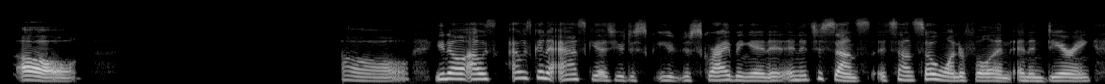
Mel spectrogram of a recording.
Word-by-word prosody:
Oh. 165 Hz, -, +5 dB, 2.6 s
Oh. 175 Hz, -2 st, -5 dB, 0.2 s
You 245 Hz, -, 0 dB
know, 255 Hz, -1 st, +6 dB
I 245 Hz, 0 st, +3 dB
was 250 Hz, 0 st, 0 dB
I 285 Hz, -, -2 dB
was 290 Hz, -2 st, -1 dB
gonna 290 Hz, -3 st, +2 dB
ask 230 Hz, +4 st, -3 dB
you -, -, -2 dB
as 185 Hz, +1 st, -3 dB
you're 190 Hz, -, -5 dB
desc 185 Hz, -1 st, -10 dB
you're 180 Hz, -1 st, -5 dB
describing 190 Hz, +1 st, -2 dB
it, 170 Hz, -2 st, +1 dB
and 180 Hz, +1 st, -2 dB
and 200 Hz, +3 st, -1 dB
it 210 Hz, 0 st, -5 dB
just 275 Hz, -2 st, -5 dB
sounds 170 Hz, -8 st, +1 dB
it 180 Hz, -, -7 dB
sounds 195 Hz, -3 st, -3 dB
so 245 Hz, -1 st, +4 dB
wonderful 175 Hz, -3 st, +1 dB
and 155 Hz, -3 st, -1 dB
and 175 Hz, -2 st, -1 dB
endearing. 165 Hz, 0 st, 0 dB
185 Hz, 155 wpm, -23 LUFS, 170-210 Hz, 2.6 s, know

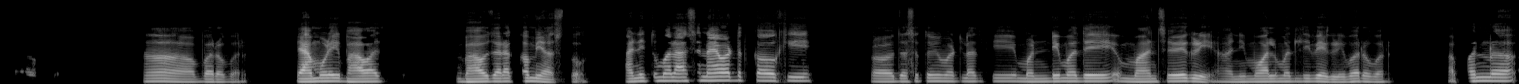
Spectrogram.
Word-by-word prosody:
बरोबर. 300 Hz, +12 st, -23 dB, 1.0 s
हां, 130 Hz, -4 st, 0 dB
बरोबर 120 Hz, +1 st, -5 dB, 0.5 s
त्यामुळे 145 Hz, +3 st, +6 dB
भावाच 135 Hz, +1 st, +3 dB, 0.8 s
भाव 130 Hz, +1 st, +4 dB
जरा 140 Hz, 0 st, +2 dB
कमी 150 Hz, -2 st, +1 dB
असतो 115 Hz, -3 st, -4 dB, 0.4 s
आणि 140 Hz, +3 st, +1 dB
तुम्हाला 170 Hz, 0 st, +2 dB
असं 180 Hz, +2 st, -4 dB
नाही 175 Hz, 0 st, +6 dB
वाटत 185 Hz, 0 st, +3 dB
का 175 Hz, -, +1 dB
हो, 165 Hz, -, +4 dB
की 170 Hz, -1 st, -2 dB, 0.7 s
अ, 130 Hz, -1 st, -1 dB
जसं 135 Hz, +1 st, -4 dB
तुम्ही 150 Hz, 0 st, -1 dB
म्हटलात 145 Hz, -1 st, -4 dB
की, 145 Hz, +1 st, -7 dB
"मंडीमध्ये 145 Hz, +2 st, +1 dB, 0.2 s
माणसं 130 Hz, +2 st, -1 dB
वेगळी 145 Hz, -5 st, +3 dB, 0.2 s
आणि 125 Hz, 0 st, -4 dB
मॉलमधली 135 Hz, +1 st, -1 dB
वेगळी" 120 Hz, -3 st, +1 dB
बरोबर. 130 Hz, -3 st, -2 dB, 0.6 s
आपण 165 Hz, +2 st, -2 dB
अ, 160 Hz, 0 st, +4 dB
140 Hz, 120 wpm, -26 LUFS, 130-150 Hz, 1.0 s, त्यामुळे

